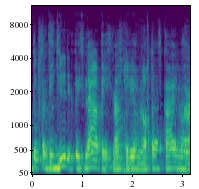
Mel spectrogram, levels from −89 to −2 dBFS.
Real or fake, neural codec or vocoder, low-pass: fake; codec, 44.1 kHz, 1.7 kbps, Pupu-Codec; 10.8 kHz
